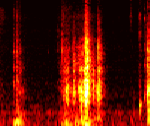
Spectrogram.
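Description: Plastic toy car being knocked and handled by hand: a faint low knock just after the start, then a brief noisy handling sound about a second in.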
